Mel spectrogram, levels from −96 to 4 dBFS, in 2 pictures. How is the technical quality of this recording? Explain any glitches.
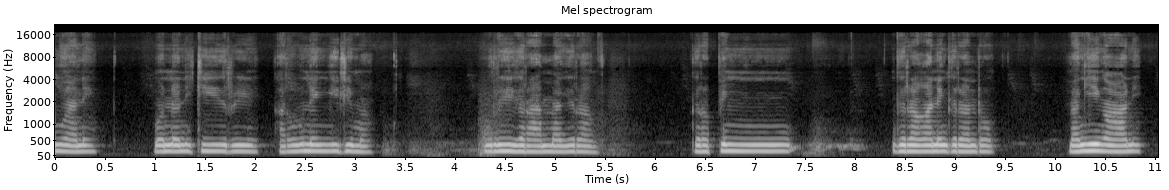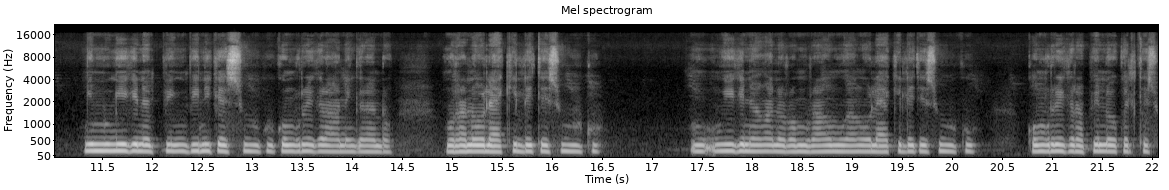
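No technical glitches can be heard anywhere in the recording. There is nothing in the audio that calls for an explanation.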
